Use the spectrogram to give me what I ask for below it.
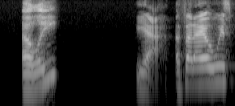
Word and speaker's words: Ely: It's literally E L Y. Ellie.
